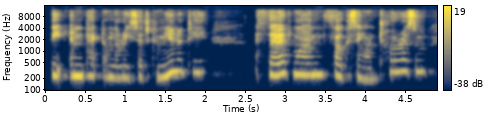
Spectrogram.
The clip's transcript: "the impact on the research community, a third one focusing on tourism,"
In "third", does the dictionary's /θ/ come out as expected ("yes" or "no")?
yes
